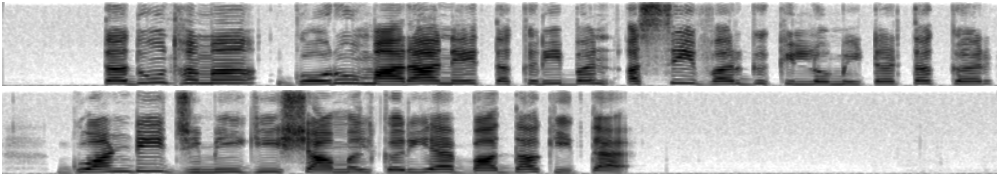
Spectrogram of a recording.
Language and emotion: Dogri, neutral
